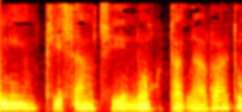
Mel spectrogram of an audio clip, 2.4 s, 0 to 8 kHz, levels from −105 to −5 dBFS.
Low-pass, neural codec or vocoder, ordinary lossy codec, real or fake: 7.2 kHz; codec, 24 kHz, 1.5 kbps, HILCodec; MP3, 32 kbps; fake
